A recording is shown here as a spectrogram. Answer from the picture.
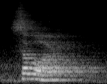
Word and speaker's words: Savart: Okay, this is Bio, it rhymes with Leo, and this Savart rhymes with bazaar.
